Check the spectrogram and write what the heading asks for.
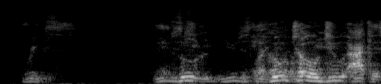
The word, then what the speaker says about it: Reese: I thought they said Angie Reeve. Angel Reeve. Okay, Angie. It's Angel Reese.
